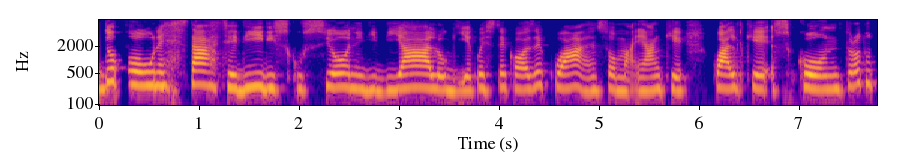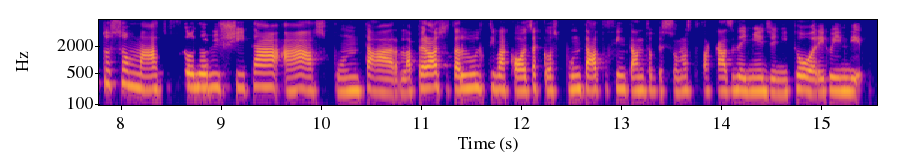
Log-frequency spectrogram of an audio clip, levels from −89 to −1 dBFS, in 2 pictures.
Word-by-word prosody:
dopo 280 Hz, 0 st, +3 dB
un'estate 265 Hz, -1 st, +4 dB
di 240 Hz, +4 st, +1 dB
discussioni, 230 Hz, +1 st, -2 dB
di 205 Hz, 0 st, -4 dB
dialoghi 220 Hz, -1 st, +3 dB
e 205 Hz, -, -4 dB
queste 235 Hz, +1 st, -4 dB
cose 225 Hz, +4 st, -2 dB
qua 245 Hz, -1 st, +3 dB
insomma, 200 Hz, -1 st, -5 dB
e 200 Hz, -, -7 dB
anche 205 Hz, 0 st, -3 dB, 0.3 s
qualche 230 Hz, -1 st, +2 dB
scontro, 220 Hz, +2 st, +1 dB
tutto 290 Hz, 0 st, -7 dB
sommato 240 Hz, -6 st, -2 dB
sono 240 Hz, -1 st, +2 dB
riuscita 245 Hz, +1 st, 0 dB
a 210 Hz, +1 st, +1 dB
spuntarla. 190 Hz, -2 st, -3 dB
Però 230 Hz, +4 st, +4 dB
è 250 Hz, -, +4 dB
stata 240 Hz, -3 st, -3 dB
l'ultima 225 Hz, -1 st, -2 dB
cosa 200 Hz, +2 st, 0 dB
che 210 Hz, -, -10 dB
ho -, -, -1 dB
spuntato, 215 Hz, +1 st, -2 dB
fintanto 210 Hz, -2 st, -4 dB
che 185 Hz, -, -14 dB
sono 195 Hz, +1 st, -10 dB
stata 200 Hz, 0 st, -13 dB
a -, -, -15 dB
casa 200 Hz, 0 st, -3 dB
dai 205 Hz, -2 st, -2 dB
miei 195 Hz, 0 st, -3 dB
genitori, 185 Hz, +1 st, -2 dB
quindi 195 Hz, -1 st, -3 dB
220 Hz, 150 wpm, -22 LUFS, 200-240 Hz, 0.3 s, un'estate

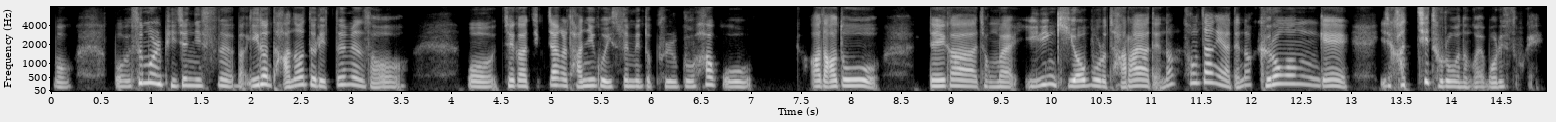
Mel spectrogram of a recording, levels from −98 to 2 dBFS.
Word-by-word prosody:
뭐, 165 Hz, +1 st, -8 dB, 0.4 s
뭐 185 Hz, -, -5 dB
스몰 310 Hz, +6 st, +3 dB
비즈니스 210 Hz, -3 st, -2 dB
막 -, -, -8 dB
이런 245 Hz, +4 st, +5 dB
단어들이 225 Hz, 0 st, +1 dB
뜨면서 195 Hz, -6 st, -4 dB, 0.6 s
뭐 175 Hz, -1 st, 0 dB
제가 200 Hz, -1 st, +2 dB
직장을 210 Hz, +5 st, 0 dB
다니고 200 Hz, +1 st, +1 dB
있음에도 190 Hz, +1 st, -3 dB
불구하고 185 Hz, 0 st, -3 dB, 0.6 s
'아 190 Hz, -, +3 dB
나도 195 Hz, -1 st, +3 dB, 0.5 s
내가 200 Hz, -1 st, +4 dB
정말 175 Hz, -2 st, -3 dB
1 190 Hz, +5 st, -4 dB
인 265 Hz, 0 st, +1 dB
기업으로 200 Hz, -2 st, +3 dB
자라야 200 Hz, +7 st, +2 dB
되나? 230 Hz, +6 st, -7 dB
성장해야 315 Hz, -, +1 dB
되나?' 195 Hz, +10 st, -6 dB
그런 270 Hz, 0 st, +1 dB
게 200 Hz, -4 st, +1 dB, 0.3 s
이제 -, -, -4 dB
같이 240 Hz, -, +2 dB
들어오는 185 Hz, -, -1 dB
거예요 170 Hz, +1 st, -8 dB
머릿속에. 175 Hz, +2 st, -7 dB
200 Hz, 305 characters per minute, -23 LUFS, 180-230 Hz, 0.6 s, 이런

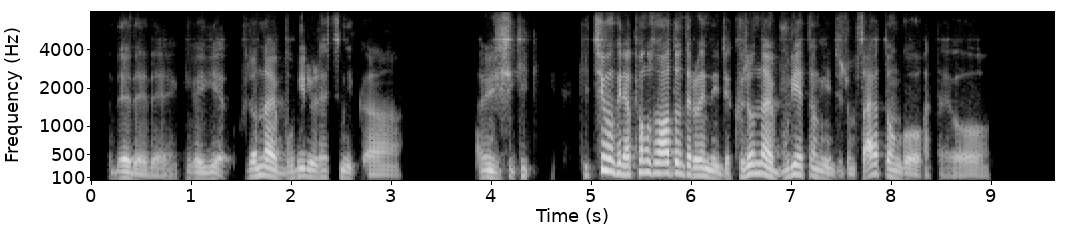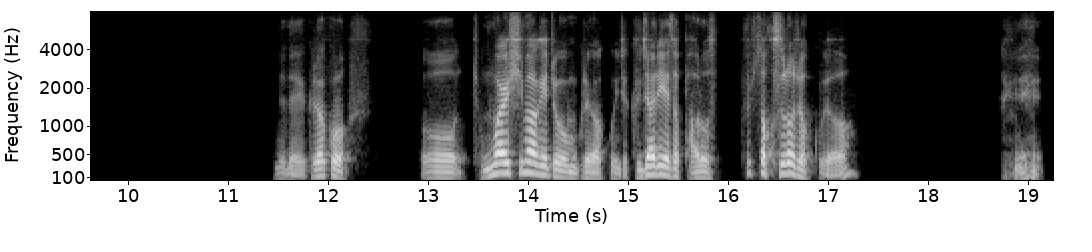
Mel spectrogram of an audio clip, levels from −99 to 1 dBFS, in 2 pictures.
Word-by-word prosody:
네네네. 80 Hz, -10 st, -3 dB
그러니까 100 Hz, -2 st, -6 dB
이게 95 Hz, +1 st, -3 dB, 0.2 s
그 110 Hz, -, -31 dB
전날 130 Hz, -1 st, +3 dB
무리를 110 Hz, +5 st, -3 dB
했으니까. 80 Hz, -9 st, -7 dB, 0.8 s
아니 110 Hz, 0 st, -1 dB
지 95 Hz, -, -4 dB
기 -, -, -9 dB, 0.5 s
기침은 205 Hz, +10 st, +3 dB
그냥 155 Hz, -3 st, +4 dB
평소 195 Hz, -3 st, +4 dB
하던 180 Hz, -1 st, +5 dB
대로 155 Hz, -3 st, +3 dB
했는데 120 Hz, -6 st, +2 dB
이제 90 Hz, -, -4 dB
그 125 Hz, -, -4 dB
전날 165 Hz, -6 st, +4 dB
무리했던 145 Hz, 0 st, -1 dB
게 110 Hz, -, -4 dB
인제 85 Hz, -, -7 dB
좀 85 Hz, -2 st, -10 dB
쌓였던 130 Hz, -10 st, 0 dB
것 90 Hz, -3 st, -2 dB
같아요. 70 Hz, +2 st, -10 dB, 2.5 s
네네. 85 Hz, -5 st, -9 dB
그래 125 Hz, -, -2 dB
갖고 130 Hz, 0 st, 0 dB, 0.7 s
어 100 Hz, -1 st, -3 dB, 0.2 s
정말 175 Hz, +10 st, +5 dB
심하게 180 Hz, -4 st, +3 dB
좀 110 Hz, -7 st, -1 dB
그래 100 Hz, 0 st, -4 dB
갖고 95 Hz, 0 st, -4 dB
이제 85 Hz, -1 st, -10 dB
그 115 Hz, -, -9 dB
자리에서 155 Hz, -3 st, +5 dB
바로 100 Hz, +1 st, -3 dB
스 -, -, -15 dB, 0.2 s
풀썩 180 Hz, -1 st, -2 dB
쓰러졌고요. 165 Hz, -, -1 dB, 1.6 s
예. -, -, -9 dB
115 Hz, 285 characters per minute, -22 LUFS, 95-155 Hz, 2.5 s, 하던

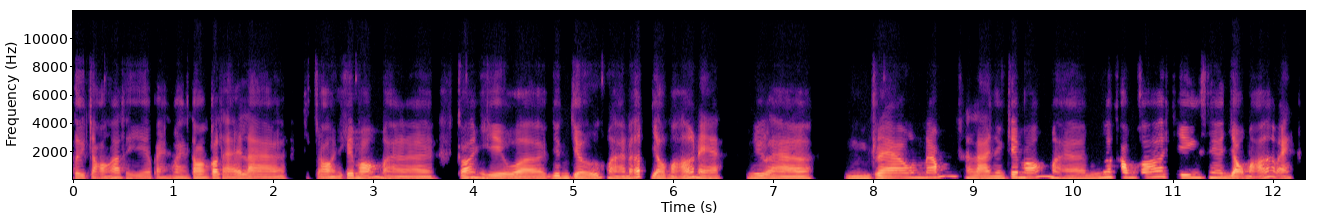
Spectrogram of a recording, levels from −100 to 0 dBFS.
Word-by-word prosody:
tự 115 Hz, 0 st, -2 dB
chọn 105 Hz, +3 st, -3 dB
thì 110 Hz, -2 st, -7 dB
bạn 95 Hz, +1 st, -7 dB
hoàn 105 Hz, -1 st, -5 dB
toàn 105 Hz, -1 st, +3 dB
có 140 Hz, -, +6 dB
thể 130 Hz, -, 0 dB
là 100 Hz, -6 st, 0 dB, 0.3 s
chọn 100 Hz, +1 st, +2 dB
những 115 Hz, -, -6 dB
cái 150 Hz, 0 st, +3 dB
món 150 Hz, +7 st, +2 dB
mà 110 Hz, -4 st, -2 dB, 0.2 s
có 160 Hz, +3 st, +3 dB
nhiều, 110 Hz, -9 st, 0 dB
ờ, 110 Hz, 0 st, +2 dB
dinh 145 Hz, +5 st, 0 dB
dưỡng 115 Hz, +2 st, +1 dB
mà 115 Hz, -2 st, -1 dB
nó -, -, -1 dB
ít 215 Hz, -, +4 dB
dầu 120 Hz, -3 st, +3 dB
mỡ 115 Hz, -, +1 dB
nè, 135 Hz, -3 st, 0 dB, 0.3 s
như 145 Hz, 0 st, -1 dB
là, 115 Hz, -1 st, +2 dB, 0.3 s
ừm, 125 Hz, +1 st, -1 dB
rau, 165 Hz, +3 st, +2 dB
nấm 180 Hz, +3 st, +2 dB, 0.2 s
hay 155 Hz, -, -2 dB
là 125 Hz, -2 st, +3 dB
những 125 Hz, 0 st, -1 dB
cái 180 Hz, -, +3 dB
món 175 Hz, +8 st, +1 dB
mà 130 Hz, -7 st, -3 dB
nó 155 Hz, +8 st, -1 dB
không 180 Hz, -2 st, +4 dB
có 195 Hz, +4 st, +2 dB
chiên, 175 Hz, -, +1 dB, 0.2 s
ha, 170 Hz, -1 st, 0 dB
dầu 135 Hz, -7 st, +4 dB
mỡ 110 Hz, -3 st, 0 dB
á -, -, -3 dB
bạn, 130 Hz, +2 st, -1 dB
125 Hz, 220 wpm, -25 LUFS, 110-155 Hz, 0.3 s, có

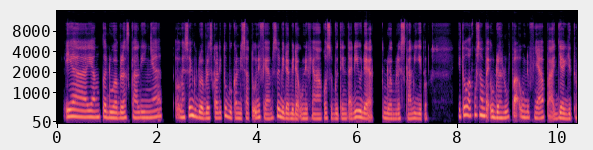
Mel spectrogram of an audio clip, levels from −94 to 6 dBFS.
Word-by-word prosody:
Iya, 215 Hz, -2 st, +3 dB
yang 205 Hz, 0 st, +1 dB
ke-12 180 Hz, -2 st, +2 dB
kalinya, 185 Hz, +3 st, -1 dB, 0.3 s
e -, -, -14 dB
maksudnya 225 Hz, +5 st, +4 dB
ke-12 170 Hz, -1 st, +2 dB
kali 170 Hz, 0 st, -2 dB
itu, 250 Hz, -, -1 dB
bukan 170 Hz, -3 st, -2 dB
di -, -, -3 dB
1 165 Hz, -2 st, -4 dB
univ 200 Hz, +2 st, 0 dB
ya, 150 Hz, -1 st, -3 dB
maksudnya 200 Hz, +4 st, +2 dB
beda-beda 155 Hz, -1 st, +2 dB
univ 155 Hz, 0 st, -2 dB
yang 150 Hz, -, -2 dB
aku 155 Hz, +2 st, -5 dB
sebutin 160 Hz, -1 st, -3 dB
tadi 195 Hz, +5 st, +1 dB
udah 165 Hz, -5 st, +3 dB, 0.2 s
ke-12 155 Hz, -1 st, -3 dB
kali, 155 Hz, +1 st, -3 dB
gitu. -, -, -8 dB, 0.6 s
Itu, 260 Hz, +5 st, +3 dB
aku 250 Hz, +3 st, -1 dB
sampai 250 Hz, -5 st, +4 dB
udah 185 Hz, -2 st, +4 dB
lupa 190 Hz, +4 st, -1 dB
univnya 185 Hz, -3 st, -1 dB
apa -, -, -3 dB
aja, 170 Hz, +1 st, +2 dB
gitu. 155 Hz, 0 st, -4 dB
180 Hz, 195 wpm, -23 LUFS, 160-200 Hz, 0.6 s, maksudnya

